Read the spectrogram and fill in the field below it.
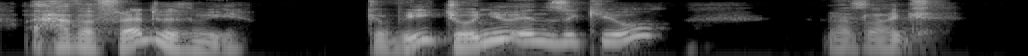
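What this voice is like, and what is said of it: Put-on German accent. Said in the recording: “Not as inappropriate as a German accent.”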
